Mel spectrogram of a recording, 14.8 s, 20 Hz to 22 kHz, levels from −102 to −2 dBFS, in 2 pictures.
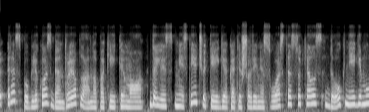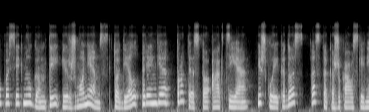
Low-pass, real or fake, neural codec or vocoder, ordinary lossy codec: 7.2 kHz; fake; codec, 16 kHz, 8 kbps, FreqCodec, smaller model; Opus, 16 kbps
